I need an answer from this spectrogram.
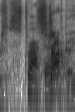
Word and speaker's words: Straka: Yeah, Brandon Straka or Straka, yeah. Straka. Straka, I think is how you say it.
